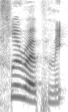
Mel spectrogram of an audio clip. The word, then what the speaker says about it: Fleurieu: Some pronounce it Fleurieu, some say Fleurieu, but it's the Fleurieu Peninsula, so put a sentence together, in South Australia, just south of, south of the border, south of the capital of Adelaide.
